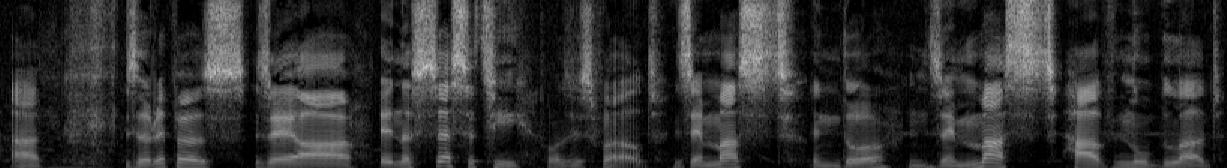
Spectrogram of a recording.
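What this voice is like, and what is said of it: Imperfect put-on accent. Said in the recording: “I will get this accent eventually.”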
